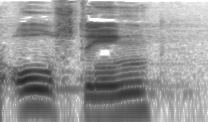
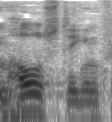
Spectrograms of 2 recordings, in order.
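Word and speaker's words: Osteen: By the way, that's why Mr. Olsteen, yeah, I said it right that time. Keep calling him Holstein for some reason.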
